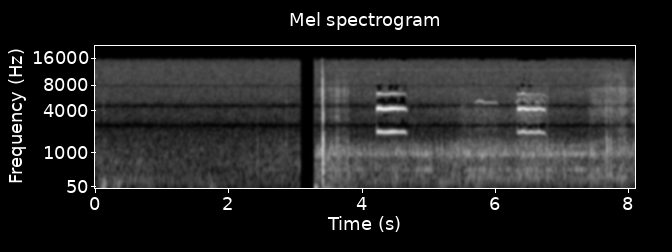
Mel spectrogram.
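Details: European golden plover by its nest near the road at Batsfjord, recorded from a car: a sharp click, then two pure whistles two seconds apart with a faint shorter note between them.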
